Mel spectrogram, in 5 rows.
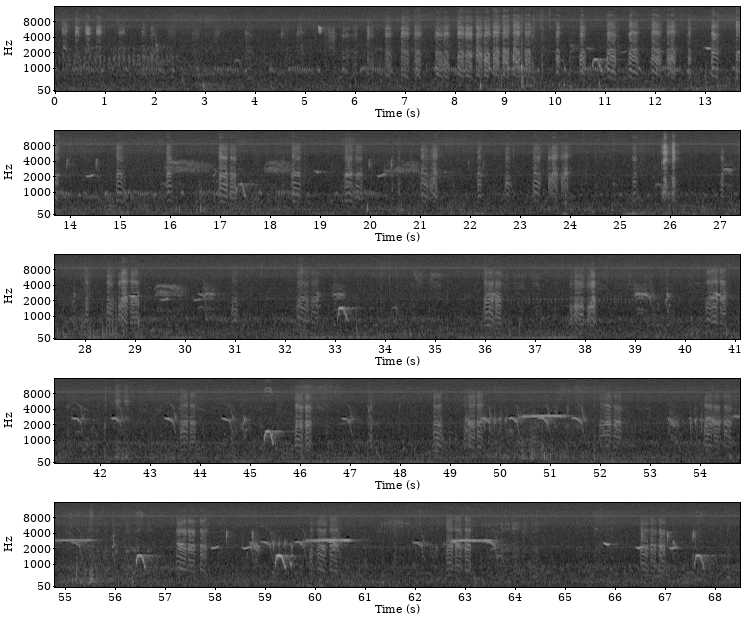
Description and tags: Elephantplains oriole
Morning game drive in Krueger Park, South Africa. Calls of Black-headed Oriole and other bird species.
apart from oriole and cape turtle dove one can hear:
redbilled woodhoopoes (laughing sound)
arrowmarked babblers (harsh sounds)
chinspot batis (3 descending notes)
brubru shrike (like a digital telephone)
africa, birdcall, field-recording, morning, oriole, savanna, south-africa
